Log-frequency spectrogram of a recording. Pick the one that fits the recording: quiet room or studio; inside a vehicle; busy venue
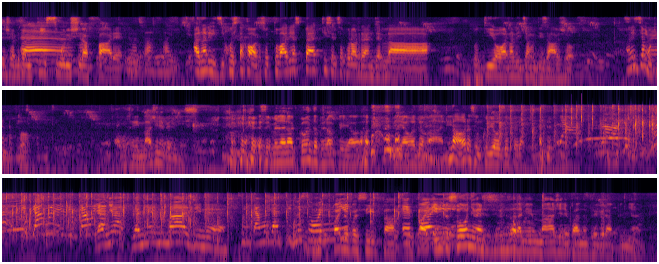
busy venue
